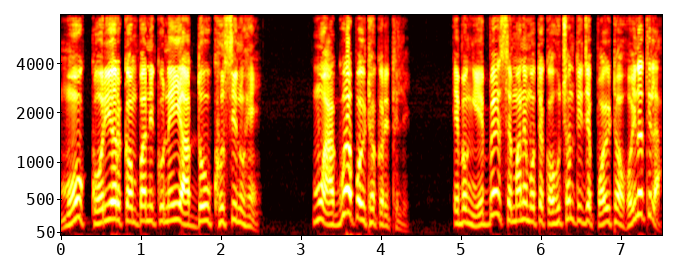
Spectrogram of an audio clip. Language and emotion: Odia, angry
